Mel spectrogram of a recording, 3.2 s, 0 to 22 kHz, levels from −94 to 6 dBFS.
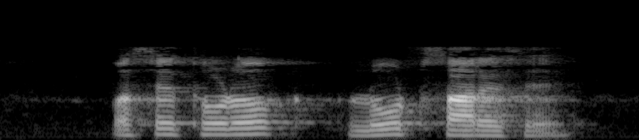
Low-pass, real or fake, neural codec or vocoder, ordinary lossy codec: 5.4 kHz; real; none; AAC, 32 kbps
